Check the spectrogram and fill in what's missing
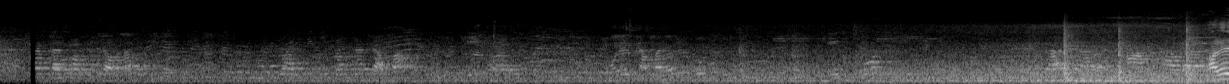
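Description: Howrah–Rampurhat Shahid Express 12347 shunting at platform 6, a steady low rumble and clatter of rail cars that swells toward the end, with a person talking over it.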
